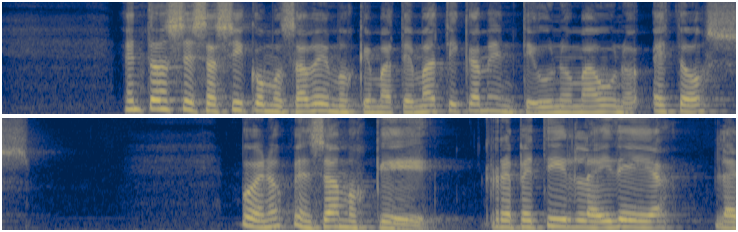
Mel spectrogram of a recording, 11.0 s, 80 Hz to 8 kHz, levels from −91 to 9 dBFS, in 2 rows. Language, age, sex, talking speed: Spanish, 60-79, male, 100 wpm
